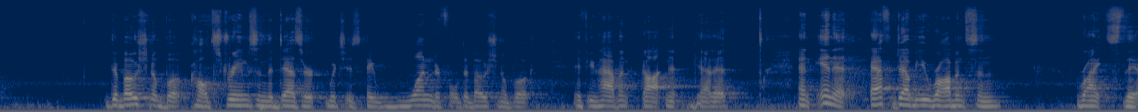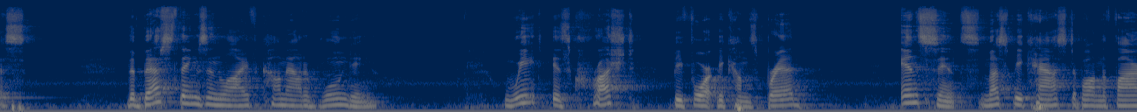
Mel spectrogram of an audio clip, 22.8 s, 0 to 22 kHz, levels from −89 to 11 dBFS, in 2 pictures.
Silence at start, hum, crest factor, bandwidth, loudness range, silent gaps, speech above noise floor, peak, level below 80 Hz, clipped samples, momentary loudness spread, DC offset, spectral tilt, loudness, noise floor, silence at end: 0.05 s; none; 22 dB; 18 kHz; 4 LU; none; 32 dB; -22 dBFS; -66 dBFS; under 0.1%; 11 LU; 0.2%; -5 dB/octave; -43 LUFS; -74 dBFS; 0 s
